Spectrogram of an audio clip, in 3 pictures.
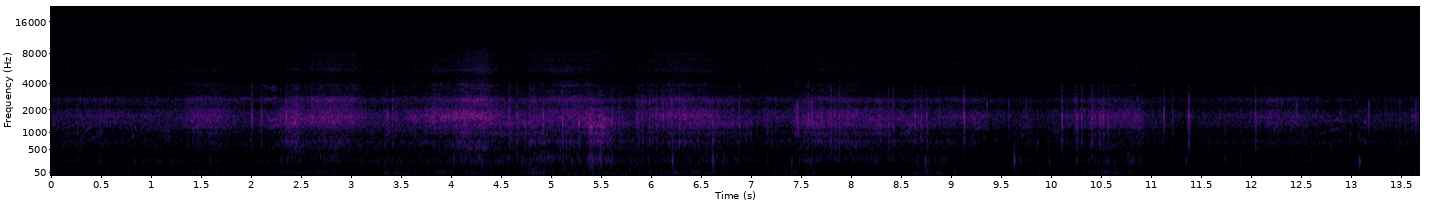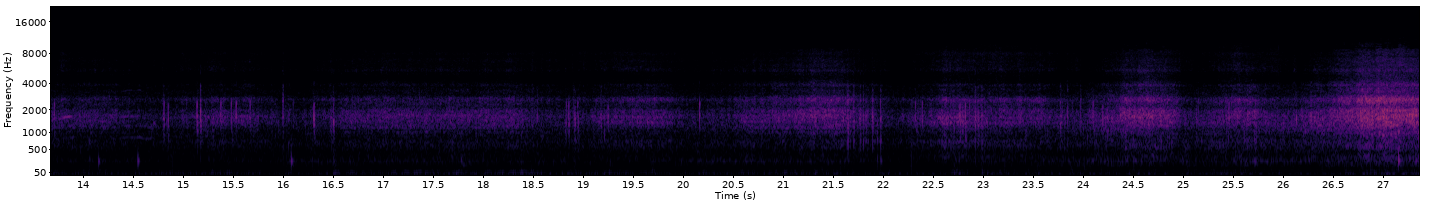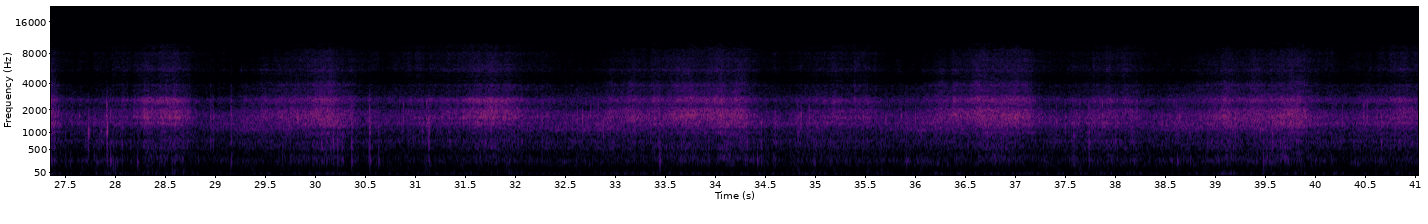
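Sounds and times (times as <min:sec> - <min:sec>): snowboard scraping snow: 0:01.1 - 0:08.9, 0:20.5 - 0:21.7, 0:22.3 - 0:41.0.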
